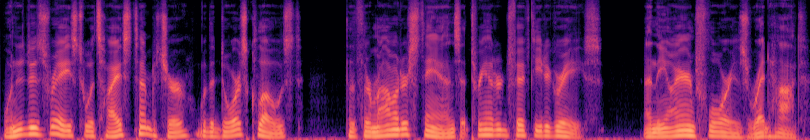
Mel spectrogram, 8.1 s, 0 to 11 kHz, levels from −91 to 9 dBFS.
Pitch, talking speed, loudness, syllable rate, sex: 105 Hz, 200 wpm, -16 LUFS, 5.8 syllables/s, male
